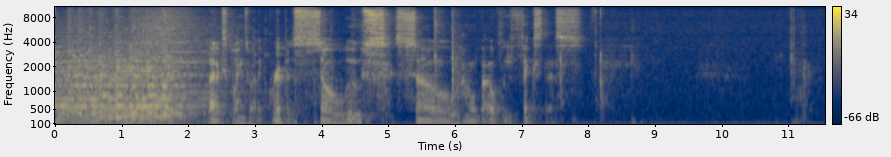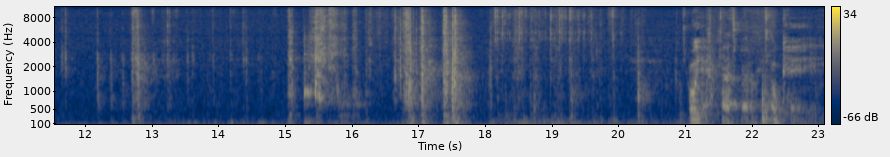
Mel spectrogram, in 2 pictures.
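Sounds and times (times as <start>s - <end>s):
rubbing and scraping: 13.0s - 17.0s.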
